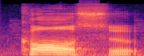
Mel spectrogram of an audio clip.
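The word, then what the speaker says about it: コース: Then we have kosu kara deru. Kosu, again, course from English. Kara, from. By the way, course, accent on the first syllable. Of course, just like in English, kara, from.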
